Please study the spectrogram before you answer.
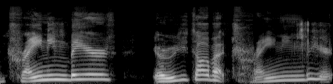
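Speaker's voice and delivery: high, drawn-out questioning; puzzled wife. Retold or imitated. Wife asking comedian about his opener, puzzled and high. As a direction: imitate a baffled wife, voice lifted.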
